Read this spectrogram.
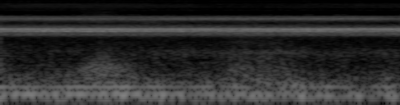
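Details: Night chorus of cicadas in a back yard as summer nears its end, a constant high, even buzzing drone with a fainter upper shimmer and a low background hum beneath.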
